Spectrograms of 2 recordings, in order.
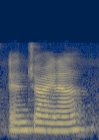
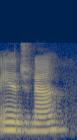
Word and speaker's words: angina: This can lead to chest pain, known as angina or angina, whichever way you want to pronounce it, both are correct.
